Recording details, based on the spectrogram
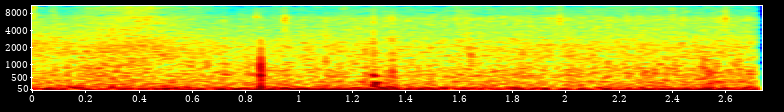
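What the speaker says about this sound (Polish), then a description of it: "Deszczyk pada, fajna pogoda." Light rain falls steadily at a worksite, a soft continuous patter of drops with a few sharper individual hits, fairly quiet and with no one speaking.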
